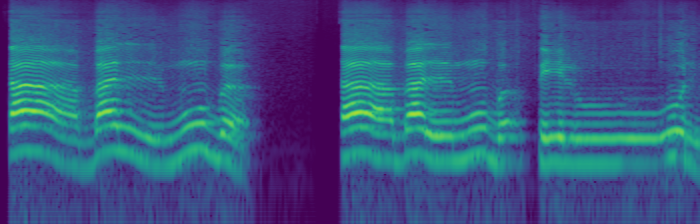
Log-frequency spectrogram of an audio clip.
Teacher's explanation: Qalqalah sughra. Dibaca dengan keadaan melantun.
